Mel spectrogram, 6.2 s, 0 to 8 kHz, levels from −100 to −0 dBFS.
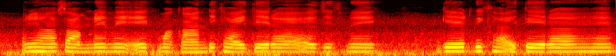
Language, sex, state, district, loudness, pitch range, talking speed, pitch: Hindi, female, Chhattisgarh, Sarguja, -32 LUFS, 160-170 Hz, 145 wpm, 170 Hz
